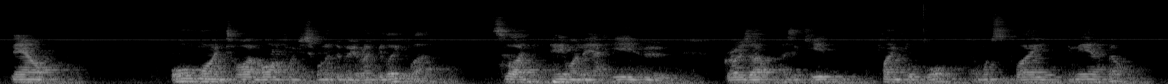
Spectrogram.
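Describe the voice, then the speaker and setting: A man speaks at a moderate pace with a medium pitch and monotone, flat intonation. Audible room echo and noticeable background noise are present. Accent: Australian. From Australia, New South Wales. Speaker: former rugby league player, mental health speaker. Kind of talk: motivational talk to students. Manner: halting, repeats words.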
